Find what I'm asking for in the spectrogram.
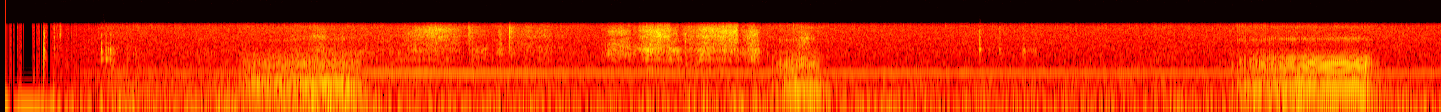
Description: My Dog sleeping after a long day of playing.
